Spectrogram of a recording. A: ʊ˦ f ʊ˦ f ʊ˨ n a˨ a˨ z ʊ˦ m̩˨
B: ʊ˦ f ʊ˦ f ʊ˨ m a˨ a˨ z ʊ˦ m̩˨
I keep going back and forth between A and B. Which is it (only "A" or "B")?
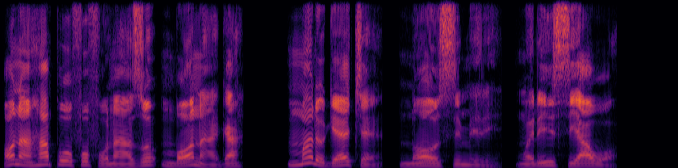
A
